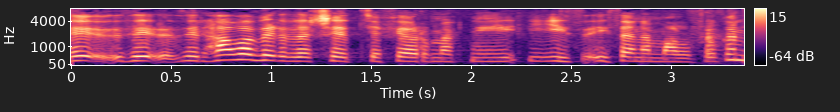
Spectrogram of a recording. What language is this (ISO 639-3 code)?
isl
